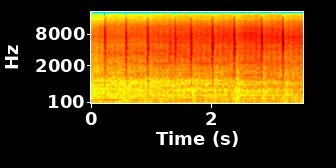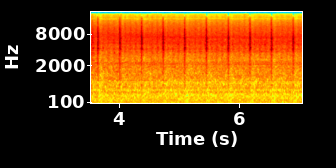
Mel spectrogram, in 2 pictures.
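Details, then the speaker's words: Salvage Pontiac G8 GT listed as a non-runner, started on a jump pack on a snowy day: sharp light ticks at about 170 per minute over a steady idle, following engine speed; upper-end tap suspected, not confirmed. "that's not a knock is it that's an upper end tap okay it's an upper end knock"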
